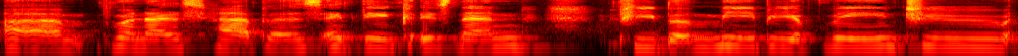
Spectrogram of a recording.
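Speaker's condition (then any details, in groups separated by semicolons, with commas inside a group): Deafness; deaf since childhood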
